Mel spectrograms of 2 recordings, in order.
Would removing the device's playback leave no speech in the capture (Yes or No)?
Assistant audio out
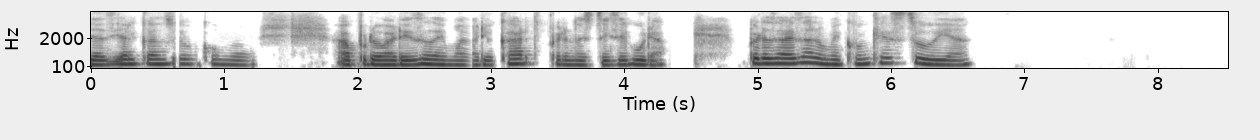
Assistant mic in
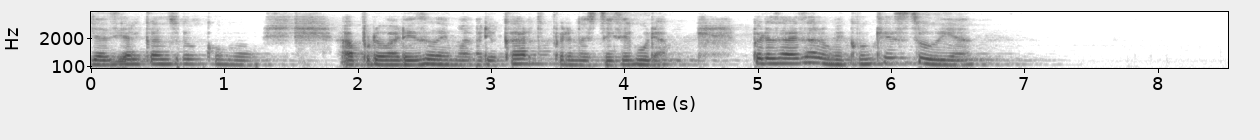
Yes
